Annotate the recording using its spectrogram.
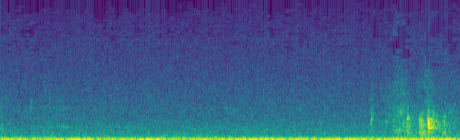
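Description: A steady low hum with faint background noise, no other event.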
